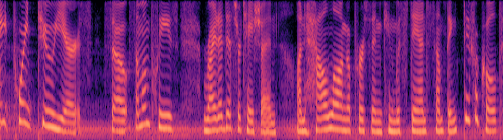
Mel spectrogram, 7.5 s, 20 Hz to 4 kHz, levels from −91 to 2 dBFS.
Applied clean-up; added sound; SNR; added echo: none; Growling; 16 dB; none.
